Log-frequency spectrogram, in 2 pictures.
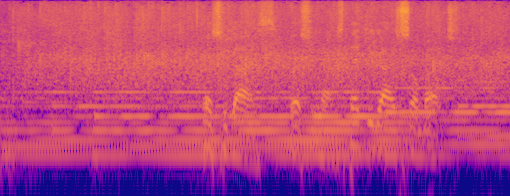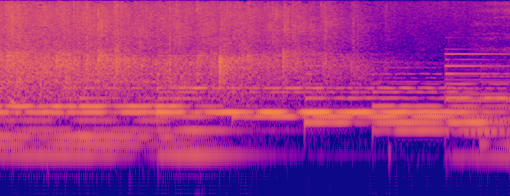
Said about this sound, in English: Can we give them a hand clap?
